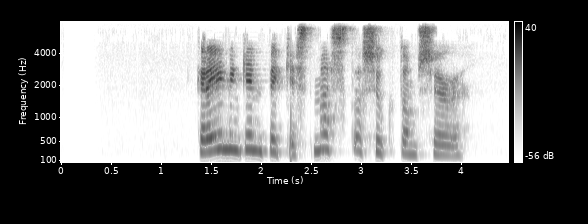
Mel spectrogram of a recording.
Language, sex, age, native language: Icelandic, female, 30-39, Icelandic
